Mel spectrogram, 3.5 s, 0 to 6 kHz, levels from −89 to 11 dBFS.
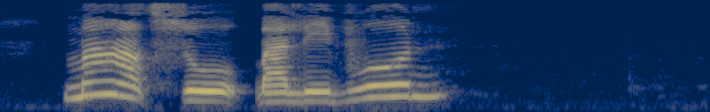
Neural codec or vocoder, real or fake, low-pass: none; real; 5.4 kHz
